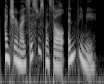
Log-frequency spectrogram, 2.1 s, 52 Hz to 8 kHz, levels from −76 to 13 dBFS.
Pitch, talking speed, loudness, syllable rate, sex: 215 Hz, 260 wpm, -16 LUFS, 6.3 syllables/s, female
